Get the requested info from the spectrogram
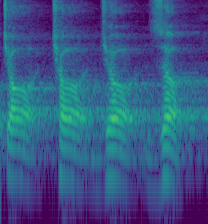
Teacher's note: તાલવ્ય વર્ગ એટલે આ વ્યંજનોને બોલવાને માટે આપણે તાળવાની જરૂર પડતી હોય છે તમે બોલો ચ છ ઝ ઝ તાળવાની જરૂર પડે છે એટલે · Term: તાલવ્ય વ્યંજન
